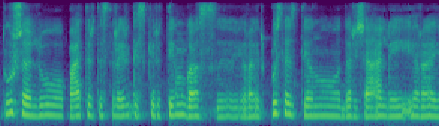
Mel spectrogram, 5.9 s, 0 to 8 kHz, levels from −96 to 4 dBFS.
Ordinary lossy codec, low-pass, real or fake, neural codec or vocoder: AAC, 48 kbps; 7.2 kHz; fake; vocoder, 22.05 kHz, 80 mel bands, HiFi-GAN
